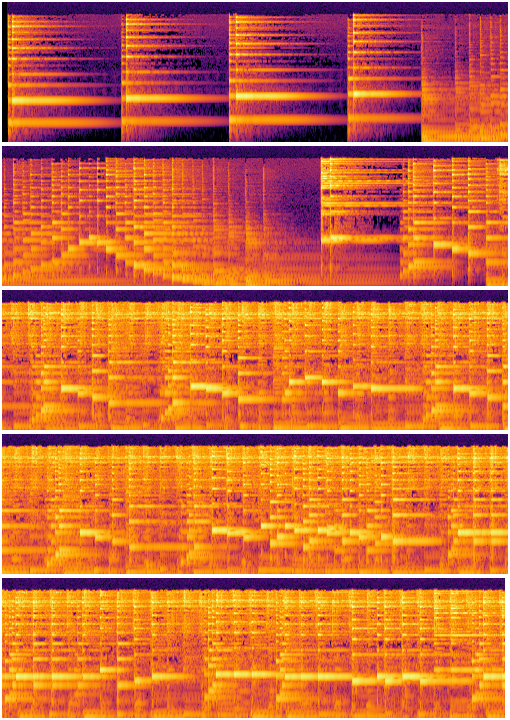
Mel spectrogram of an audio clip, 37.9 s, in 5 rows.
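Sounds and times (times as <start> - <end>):
instrumental music: 0.1 - 37.9.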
